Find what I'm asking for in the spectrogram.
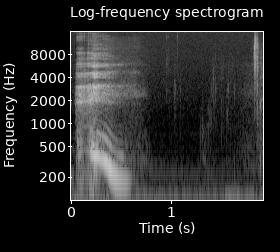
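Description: A single short throat clearing, a rough voiced rasp that drops in pitch over about half a second, followed by near silence and a faint breath at the end.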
